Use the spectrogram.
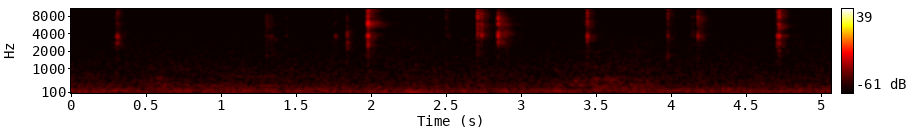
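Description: A thin blade scores a crosshatch pattern into a solid pink-and-white striped bar of soap held in the hand. Nine quiet, crisp, bright clicks ring out at uneven intervals, each dying away almost instantly over a faint low hum.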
